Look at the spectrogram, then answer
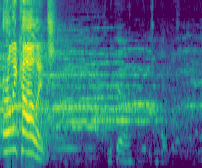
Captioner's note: cheering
